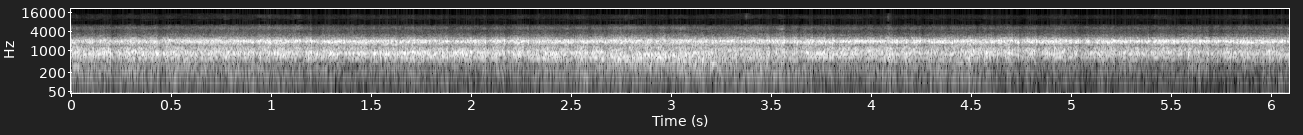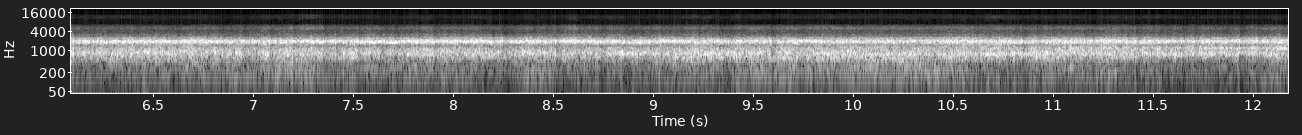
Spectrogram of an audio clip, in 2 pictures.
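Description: Steady running noise of a Nishitetsu 3000 series electric train, heard from inside the passenger cabin as it rolls along the line.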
